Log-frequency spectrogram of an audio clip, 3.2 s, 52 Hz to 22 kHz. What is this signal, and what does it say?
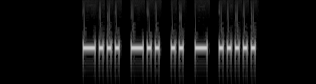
Morse code, heard as a keyed tone, about 28 wpm, 700 Hz. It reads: BDIT5
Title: Five Challenging Letter-Number Combinations 30wpm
